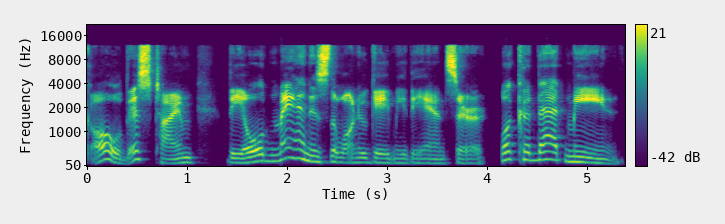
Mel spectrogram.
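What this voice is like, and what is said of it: Gremlin-like cartoon character voice. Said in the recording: “your Jockin voice, pretty solid. ... It's reminiscent of your gremlin voice.”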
